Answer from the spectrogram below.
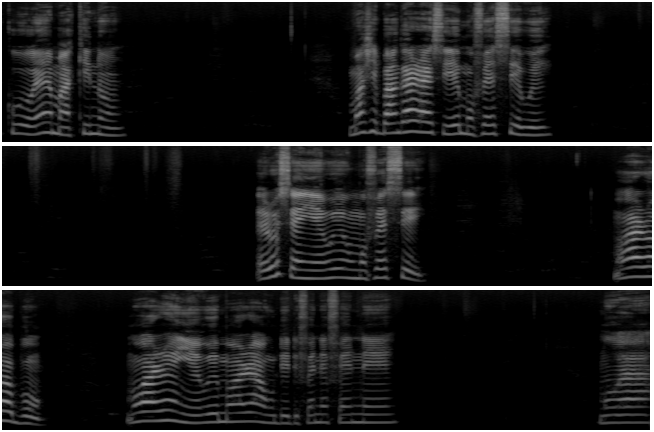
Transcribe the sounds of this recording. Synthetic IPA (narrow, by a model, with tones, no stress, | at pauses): ku˧o˨ɛ˨˦ɛ̃˦˨mã˨˦ki˦nã˦˧˨ | o˨mã˨˦ʃ̬e˧bã˧ŋ̩˦ɡa˦ɾa˦i˨si˨je˨˦mo˧fɛ˦se˦˨we˦ | ɛ˨ɾo˦sɛ˨j̃ɛ̃˨we˦ũ˧mo˧fɛ˦se˦˨ | mo˧wa˦ɾɔ˦˨bɔ̃˨ | mo˧˦wa˦ɾɔ˦˨j̃ɛ̃˨˧we˦mo˧˦wa˦ɾa˦˨wũ˧de˨de˨fɛ˦nɛ̃˦fɛ˦nɛ̃˦ | mo˧wa˦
